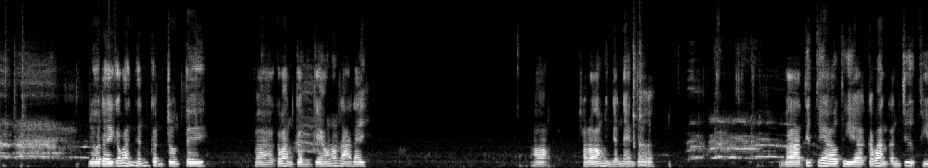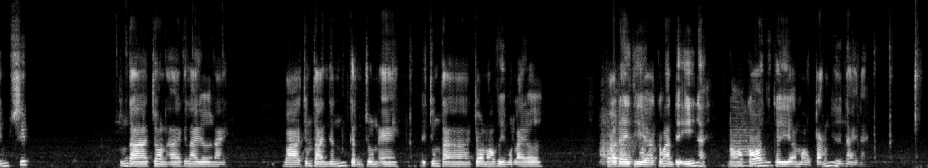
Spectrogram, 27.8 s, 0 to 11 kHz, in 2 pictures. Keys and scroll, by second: 2.6 ctrl+t, 9.4 Return, 19.8 ctrl+e.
